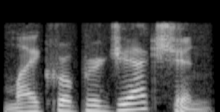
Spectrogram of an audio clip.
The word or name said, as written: microprojection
